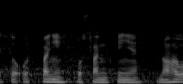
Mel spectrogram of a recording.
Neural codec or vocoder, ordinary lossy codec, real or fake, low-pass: codec, 24 kHz, 3.1 kbps, DualCodec; MP3, 64 kbps; fake; 10.8 kHz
